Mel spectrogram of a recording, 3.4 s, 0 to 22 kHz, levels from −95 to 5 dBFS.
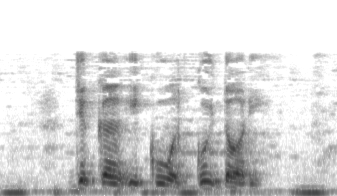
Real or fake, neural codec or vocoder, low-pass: real; none; 7.2 kHz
